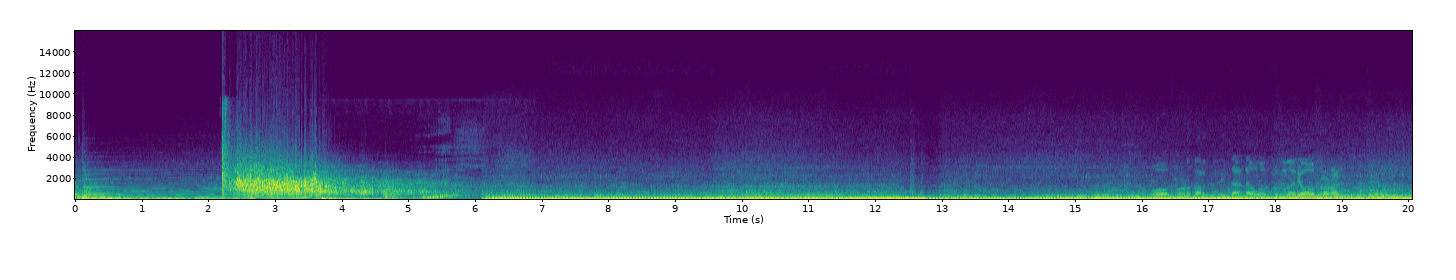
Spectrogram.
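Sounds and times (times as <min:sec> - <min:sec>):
vehicle engine running: 0:04.5 - 0:20.0.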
